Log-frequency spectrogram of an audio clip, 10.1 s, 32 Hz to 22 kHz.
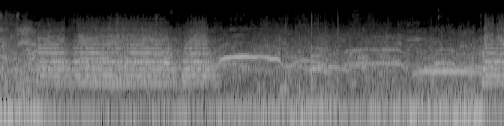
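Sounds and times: crowd voices: 0.0s - 10.0s
rumble of passing train: 0.0s - 10.0s
locomotive air horn blast: 0.7s - 4.4s, 9.6s - 10.0s.

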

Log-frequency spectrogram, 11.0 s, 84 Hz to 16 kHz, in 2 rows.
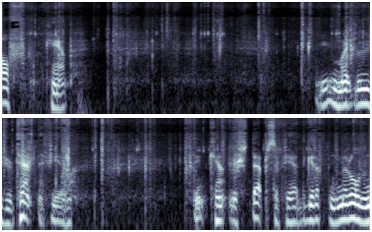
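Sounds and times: man's voice: 0.0s - 1.2s, 4.7s - 6.7s, 8.3s - 11.0s
footsteps on slushy snow and mud: 0.0s - 11.0s.

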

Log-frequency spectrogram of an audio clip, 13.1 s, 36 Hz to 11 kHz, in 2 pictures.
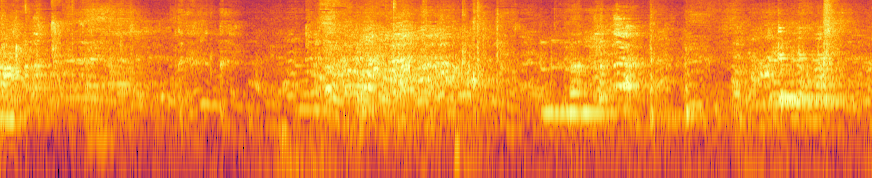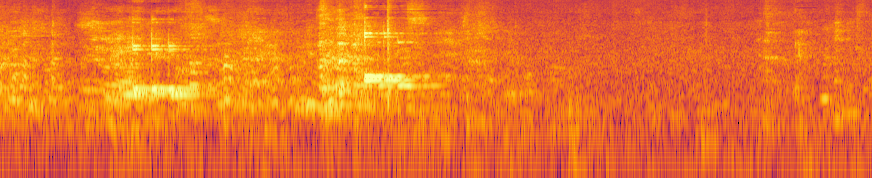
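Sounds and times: background chatter: 0.0s - 13.0s.

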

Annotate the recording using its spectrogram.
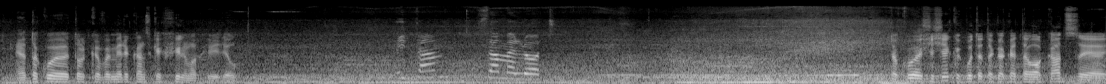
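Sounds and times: street traffic: 0.0s - 11.0s
jet airliner roaring overhead: 5.6s - 10.2s.

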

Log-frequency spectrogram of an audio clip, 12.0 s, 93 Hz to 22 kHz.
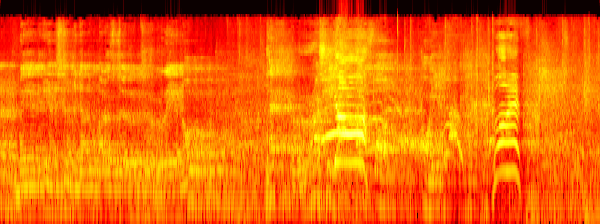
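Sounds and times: crowd murmur in sports hall: 0.0s - 12.0s
person shouting: 6.3s - 7.4s.

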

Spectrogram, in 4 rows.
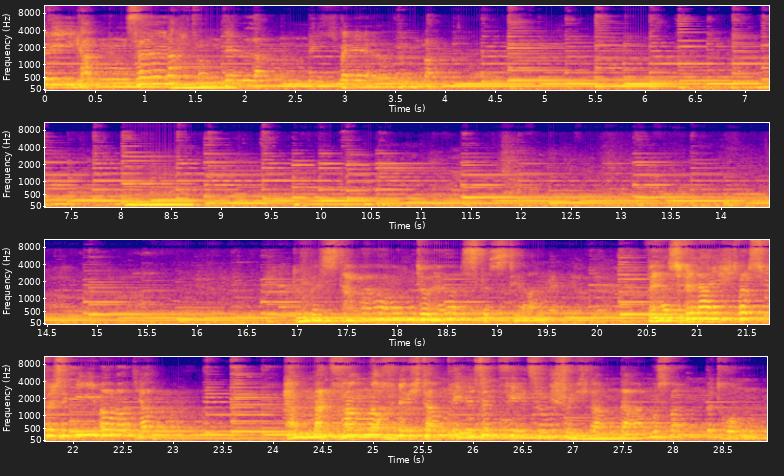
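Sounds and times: acoustic guitars strumming: 0.0s - 28.9s.

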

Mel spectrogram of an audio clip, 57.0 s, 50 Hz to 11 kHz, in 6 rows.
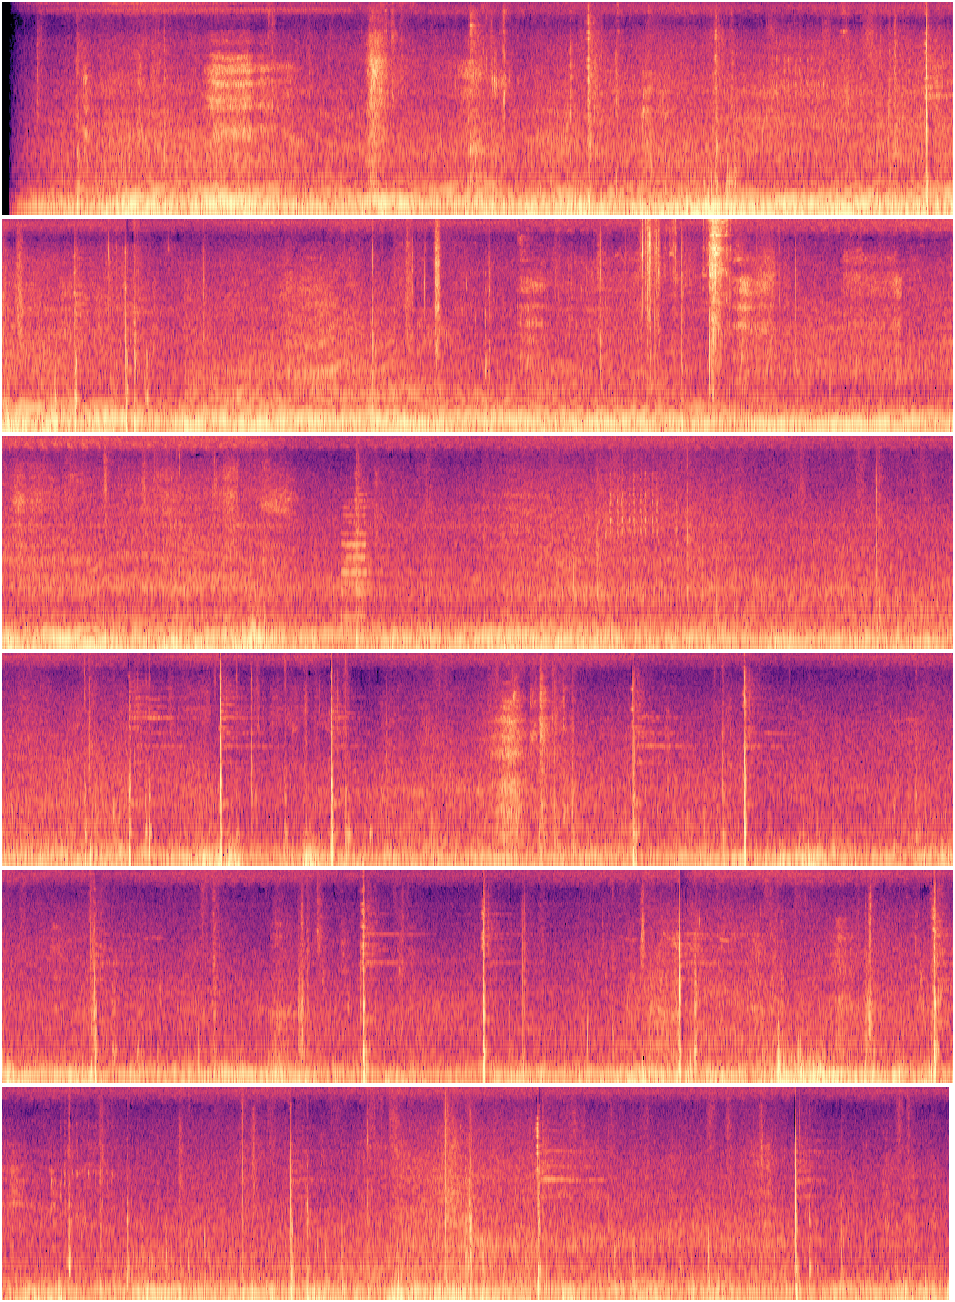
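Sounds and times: low motor hum: 0.1s - 57.0s
wind on microphone: 4.6s - 11.5s, 19.0s - 22.1s, 44.2s - 48.1s.

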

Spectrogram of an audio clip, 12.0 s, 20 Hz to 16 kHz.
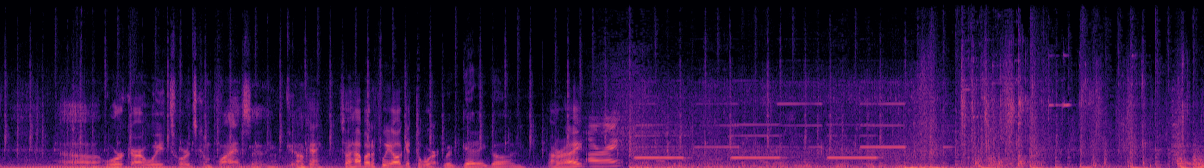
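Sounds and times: music with a beat: 0.0s - 12.0s
truck reversing alarm beeping: 6.2s - 10.9s.

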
